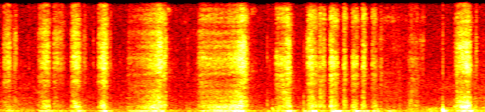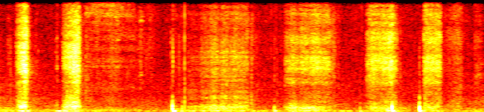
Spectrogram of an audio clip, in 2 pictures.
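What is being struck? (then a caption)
Chalk stick on paper colouring page. A green chalk stick is rubbed and scratched over a paper coloring book page in repeated strokes. It makes bright, dry scraping swishes with a faint low hum underneath, plus a few sharper ticks where the chalk catches the paper.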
